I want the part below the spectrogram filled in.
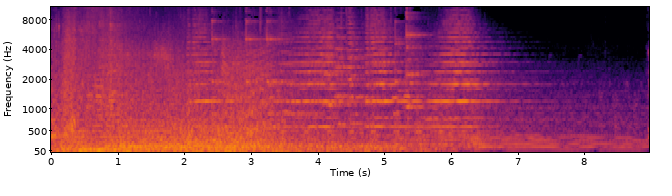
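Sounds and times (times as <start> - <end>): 
explosion with deep rumbling roar: 0.0 - 5.2
crackling debris: 0.0 - 6.5.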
